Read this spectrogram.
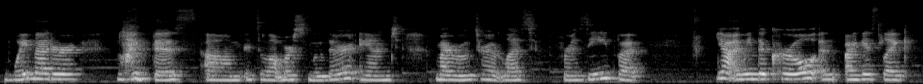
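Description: A woman's voice: mid-range voice, fairly even intonation, a little slow, echoey room, lo-fi sound. A young woman from New York chatting candidly to camera in her bedroom, casual and full of fillers. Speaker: lifestyle vlogger. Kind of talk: casual vlog chat to camera. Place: bedroom indoors.

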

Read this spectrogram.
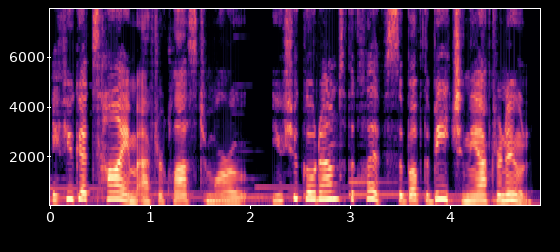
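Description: A woman plays a young college student in a radio drama. She is high and bright in voice, with a teasing, enthusiastic way of talking. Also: fairly quick, faint music behind, natural voice. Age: young adult.

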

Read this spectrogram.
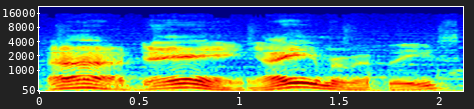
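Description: A man voicing a blunt, easygoing crocodile detective, chatting casually and haltingly in character. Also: mid-range voice, big pitch swings, natural voice. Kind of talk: casual gaming chat in character. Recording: music behind the voice.

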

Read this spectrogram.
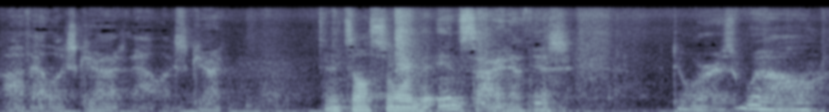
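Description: American guy, 40s, slow easygoing vlog talk, excited about his place, super echoey empty room. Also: medium pitch. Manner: enthusiastic, admiring, informal. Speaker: vlogger giving a workshop tour. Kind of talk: casual handheld video tour. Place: mostly inside an empty unfinished workshop building. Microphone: phone at arm's length. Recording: echoey empty room, clear background noise.

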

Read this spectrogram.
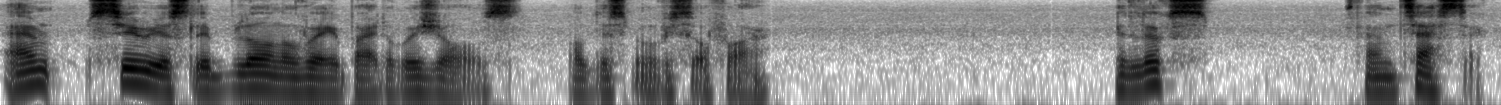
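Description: A man's voice: fairly low pitch, measured pace, gravelly, pauses often. Hungarian-accented man reacting to a film. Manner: chatty, excited, self-correcting. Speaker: movie reaction host. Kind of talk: casual reaction commentary. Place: small dark home studio. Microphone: studio mic on boom arm, headphones.

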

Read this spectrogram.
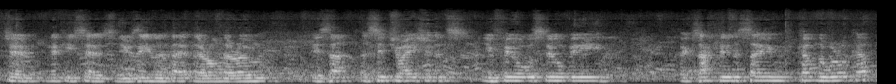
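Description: A man's voice: fairly high pitch, monotone, normal speed. A man interviewing two rugby players at a live event, chatty and joking. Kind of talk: live Q&A hosting. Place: bar with a crowd, indoors. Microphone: handheld mic, far camera. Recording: roomy bar, distant camera, loud crowd.

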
